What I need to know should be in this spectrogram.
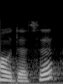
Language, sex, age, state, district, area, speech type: Kannada, female, 30-45, Karnataka, Chitradurga, rural, spontaneous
